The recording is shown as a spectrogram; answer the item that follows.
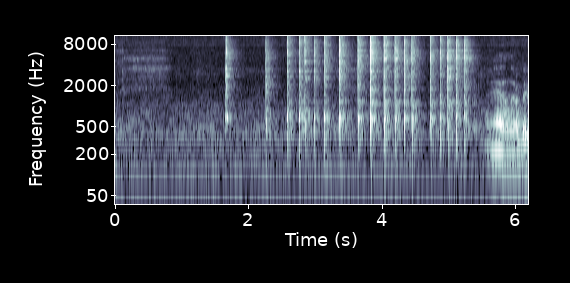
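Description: Metal spoon clinking rapidly against a tin can of pumpkin, about six ringing clicks a second for some three seconds, while pumpkin is scooped out. A single click comes first.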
